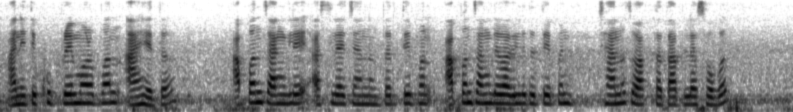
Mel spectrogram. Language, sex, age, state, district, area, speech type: Marathi, female, 30-45, Maharashtra, Nanded, rural, spontaneous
